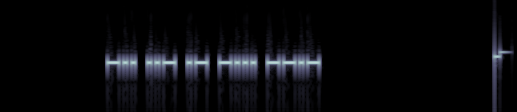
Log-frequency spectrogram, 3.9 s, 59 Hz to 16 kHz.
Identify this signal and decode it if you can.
Morse code, heard as a keyed tone, about 39 wpm, 690 Hz. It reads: DUABQ
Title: Code Groups - 5 Letters - 40wpm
